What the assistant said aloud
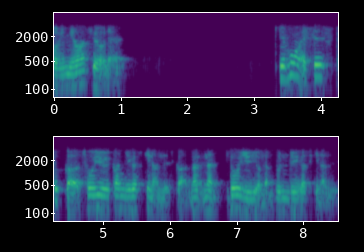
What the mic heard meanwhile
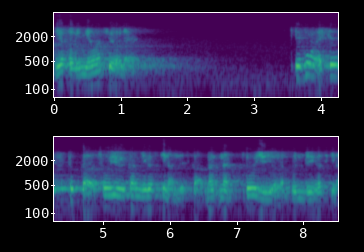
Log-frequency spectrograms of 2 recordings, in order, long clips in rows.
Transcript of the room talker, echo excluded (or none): none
